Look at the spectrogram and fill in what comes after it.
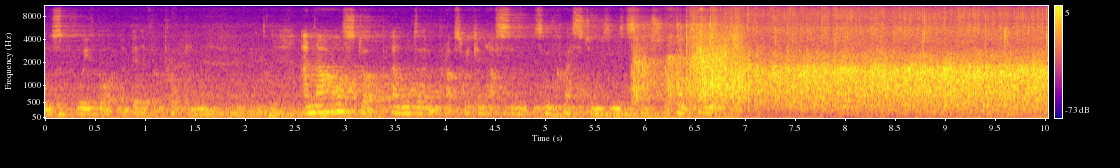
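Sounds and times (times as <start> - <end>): audience applauding: 5.9 - 10.0.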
